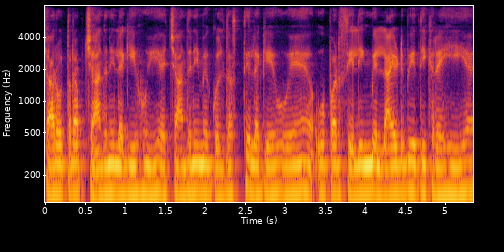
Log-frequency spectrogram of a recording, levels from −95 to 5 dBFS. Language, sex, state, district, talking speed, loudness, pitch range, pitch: Hindi, male, Bihar, Katihar, 225 wpm, -13 LUFS, 120-125 Hz, 125 Hz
